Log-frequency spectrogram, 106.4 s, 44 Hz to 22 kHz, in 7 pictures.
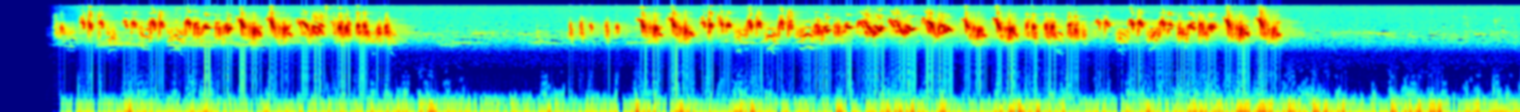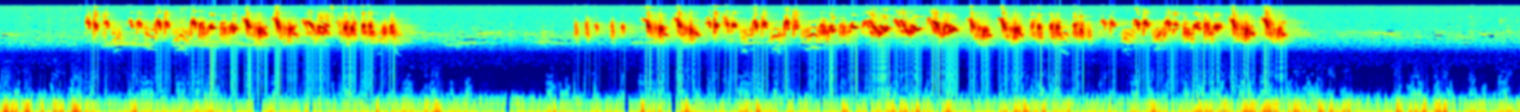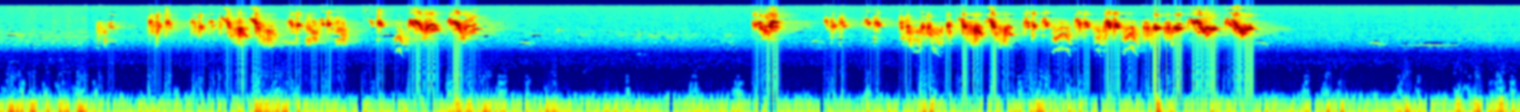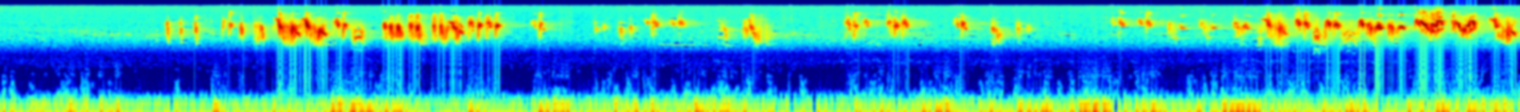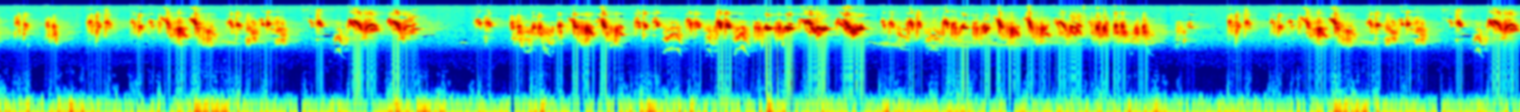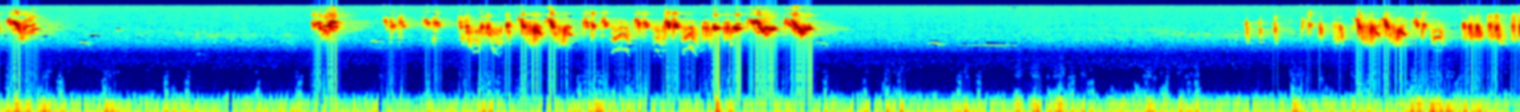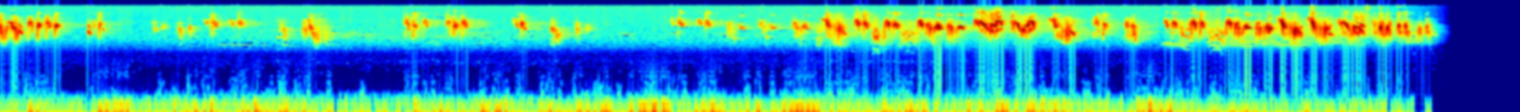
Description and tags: Västäräkki, laulu, kevät / A white wagtail singing, twittering in the spring on a rock
Västäräkki laulaa, visertää kivellä.
Paikka/Place: Suomi / Finland / Lohja, Retlahti
Aika/Date: 26.04.2000
Birdsong, Birds, Twitter, Bird, Yleisradio, Nature, Linnunlaulu, Soundfx, Lintu, Field-Recording, Finnish-Broadcasting-Company, Yle, Viserrys, Suomi, Spring, Wagtail, Linnut, Tehosteet, Luonto, Finland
